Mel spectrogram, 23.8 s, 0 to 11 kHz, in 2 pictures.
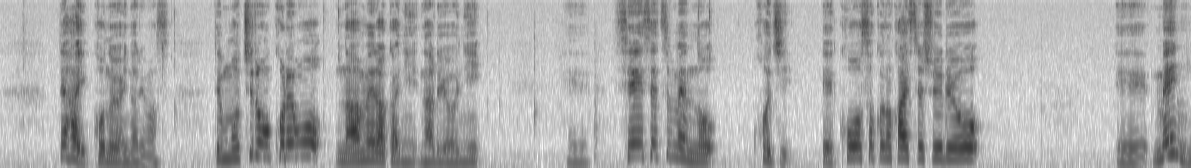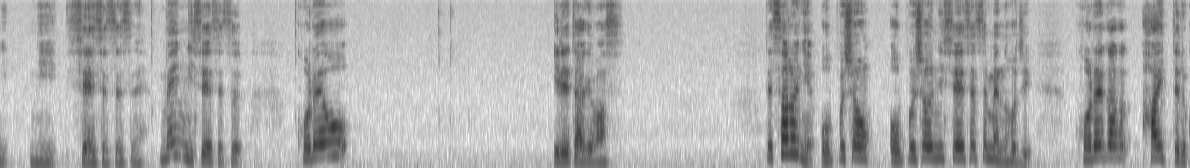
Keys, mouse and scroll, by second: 0.2-1.6 middle drag, 3.2 click, 4.5-5.2 scroll up 2, 6.9 click, 13.4 click, 14.8 click, 16.3 click, 18.5 scroll up 3.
